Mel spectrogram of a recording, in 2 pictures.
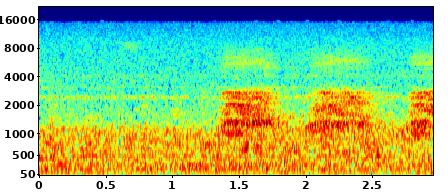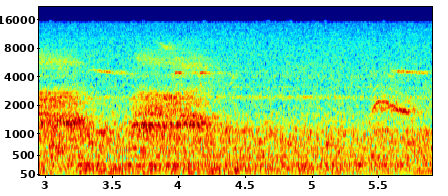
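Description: A crow cawing four times in a row, harsh calls about three-quarters of a second apart, with faint small-bird chirps in the background.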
